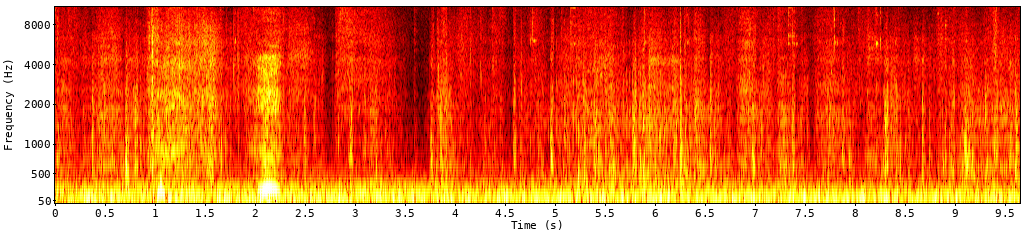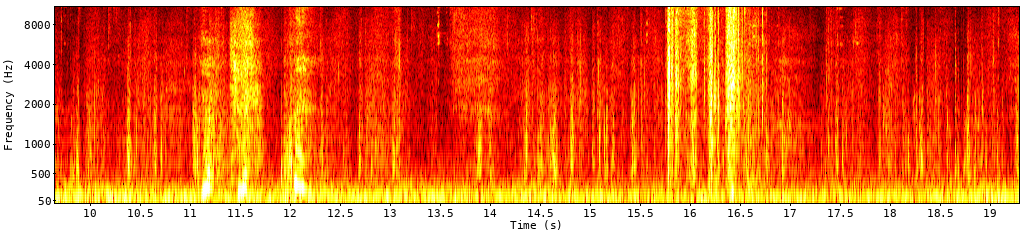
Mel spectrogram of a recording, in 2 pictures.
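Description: Footsteps crunch slowly on a gritty floor.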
